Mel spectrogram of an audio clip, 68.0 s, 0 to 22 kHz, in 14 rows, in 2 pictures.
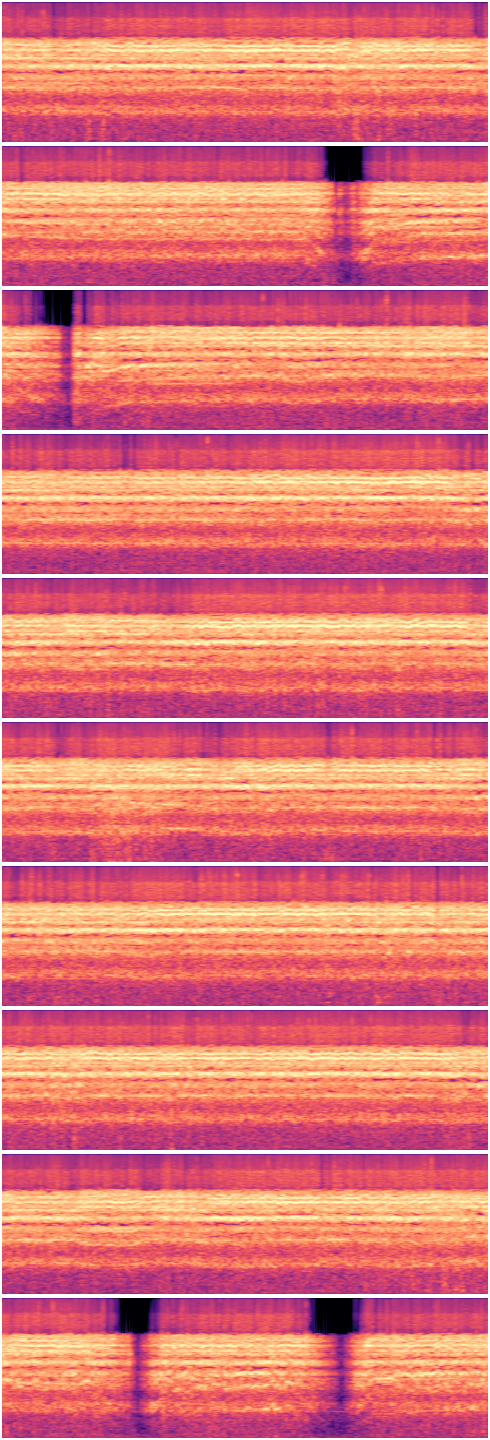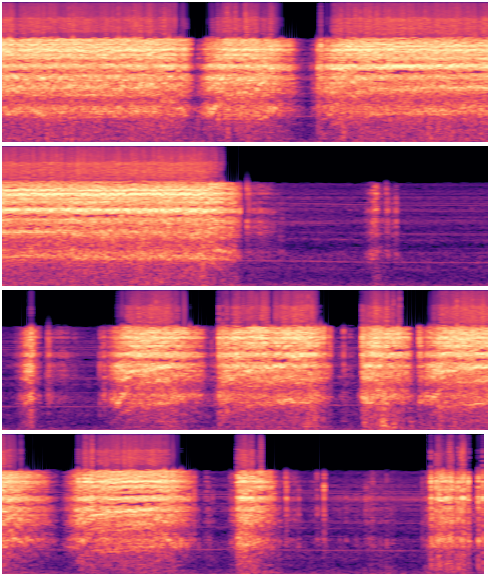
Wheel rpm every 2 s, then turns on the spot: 230, 230, 220, 200, 130, 150, 220, 230, 230, 220, 220, 220, 220, 230, 230, 230, 230, 230, 230, 230, 220, 230, 140, 140, 200, 100, 200, 190, 0, 30, 110, 70, 60, 10.
60-62 66-68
